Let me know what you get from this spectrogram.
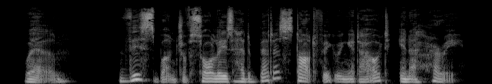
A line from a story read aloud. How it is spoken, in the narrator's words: Zavala said grimly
